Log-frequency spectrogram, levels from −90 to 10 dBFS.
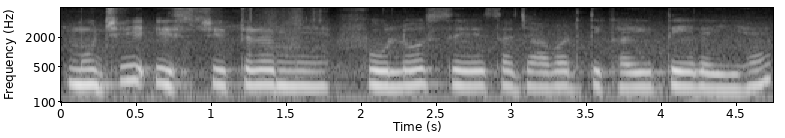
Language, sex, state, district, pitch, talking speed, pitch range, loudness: Hindi, female, Madhya Pradesh, Dhar, 205 Hz, 140 wpm, 200-220 Hz, -15 LUFS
